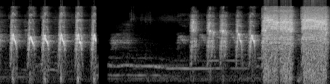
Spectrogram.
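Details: Crecetan chattering of a grey-cheeked bulbul (cucak jenggot): quick clicking notes in a rapid series, a pause with a faint steady whistled tone, more clicks, then two loud harsh hissing bursts.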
